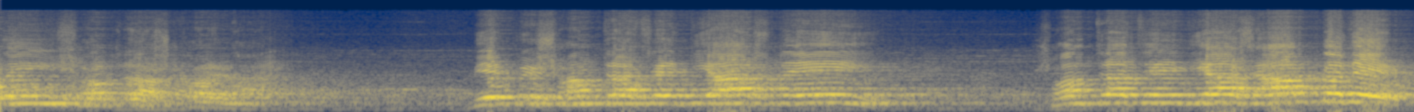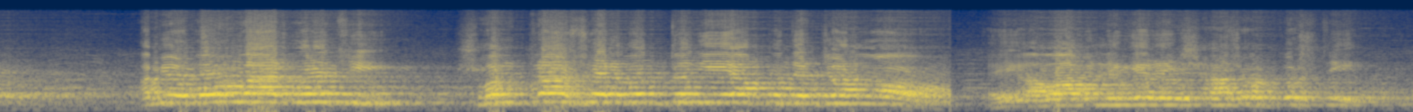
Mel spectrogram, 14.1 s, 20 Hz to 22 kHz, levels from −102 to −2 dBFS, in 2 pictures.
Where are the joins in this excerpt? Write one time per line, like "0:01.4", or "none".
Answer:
0:11.9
